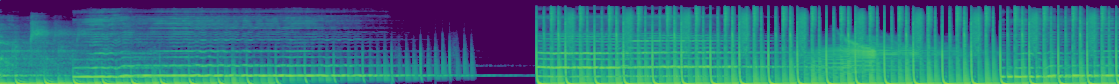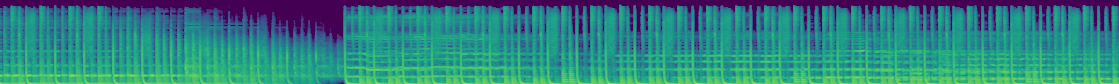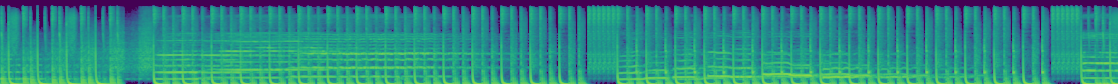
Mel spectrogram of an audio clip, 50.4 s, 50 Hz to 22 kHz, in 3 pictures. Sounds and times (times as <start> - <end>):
Techno: 0.0 - 7.2, 8.1 - 50.3.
